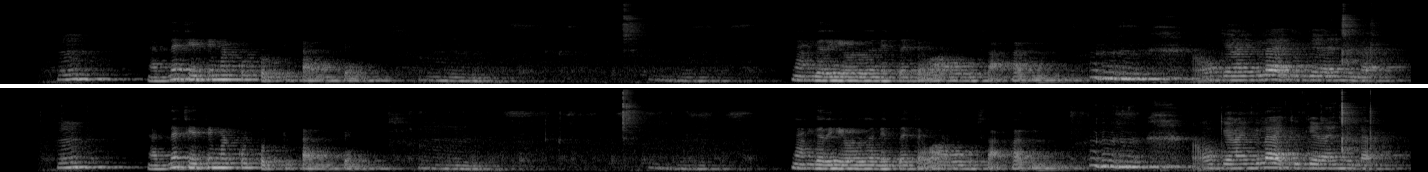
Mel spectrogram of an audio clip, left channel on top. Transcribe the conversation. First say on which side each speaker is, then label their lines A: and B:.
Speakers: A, on the right; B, on the right.
A: ಹ್ಮ್
B: ಅದ್ನಚಿಂತೆ ಮಾಡ್ಕೊಂಡು ಮತ್ತೆ
A: ಹ್ಮ್ ಹ್ಮ್ ಹ್ಮ್ ಹ್ಮ್ <unintelligible>
B: ನಂಗದ ಹೇಳೋದನ್ ಎತ್ತೈತವ ಹೋಗು ಸಾಕತ್ ನಂಗಗೆ
A: ಹ್ಮ ಹ್ಮ ಅವನು ಕೇಳಂಗಿಲ್ಲ ಅಕ್ಕಿನು ಕೇಳಂಗಿಲ್ಲ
